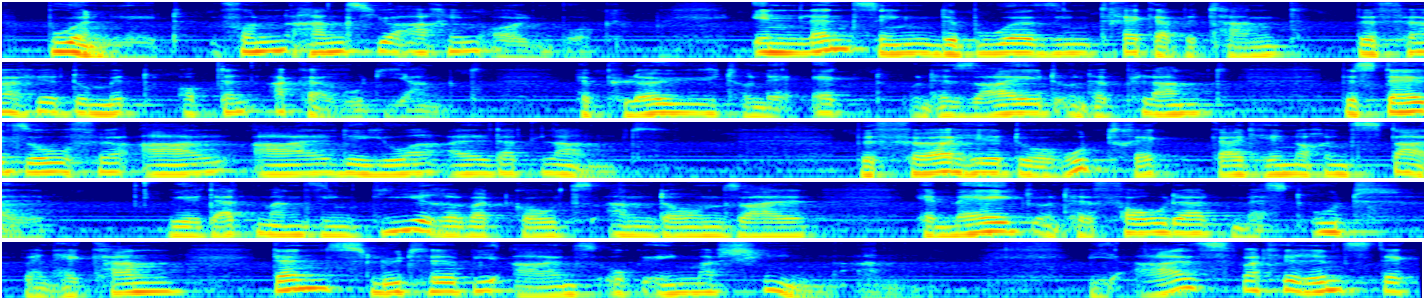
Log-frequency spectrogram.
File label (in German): Gedichten, niederdeutsch; Oldenburg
